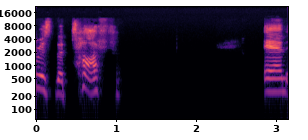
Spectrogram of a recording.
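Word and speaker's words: ת: This letter is the tough. And in both cases, whether there is a dot or there isn't a dot, it's pronounced like a T.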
